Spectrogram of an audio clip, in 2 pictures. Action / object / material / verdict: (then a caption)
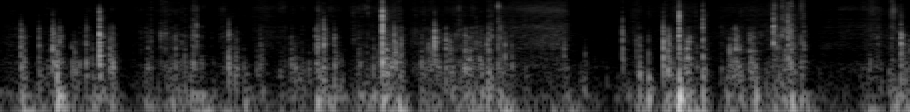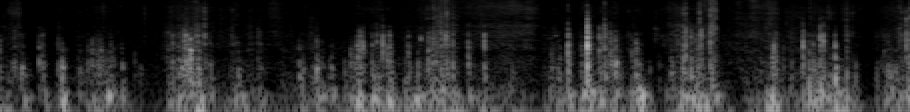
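scrape / laminated polypropylene tote bag / polypropylene / none. A medium chevron-print laminated polypropylene reusable tote bag, hollow and apparently empty, is held upright while fingertips and nails grip and crinkle its glossy surface. It makes a steady run of dense, dry crinkles and quick crackles with a heavy low rustle underneath and brief brighter snaps, each dying away almost at once.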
